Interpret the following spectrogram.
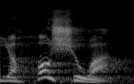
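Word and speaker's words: יהושע: Now, Yeshua is actually not the full pronunciation of the name, because the name is actually the exact same as Joshua. So when you look at the name Joshua, it's actually Yehoshua.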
